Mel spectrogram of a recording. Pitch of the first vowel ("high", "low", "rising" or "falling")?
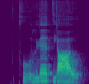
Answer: low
